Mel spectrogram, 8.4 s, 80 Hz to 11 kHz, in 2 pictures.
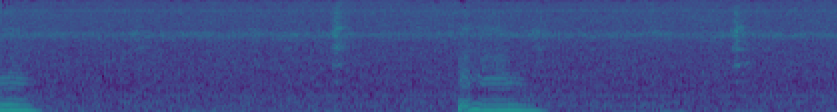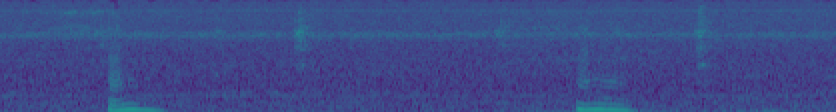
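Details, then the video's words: Gnusmas the cat snoring in its sleep, August 2020: four short nasal, squeaky snores with a low buzzy tone and faint overtones, spaced about every two and a half seconds, in a quiet room. "Кот храпит во сне"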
